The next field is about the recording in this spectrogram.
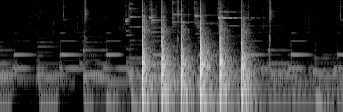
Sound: door knocking

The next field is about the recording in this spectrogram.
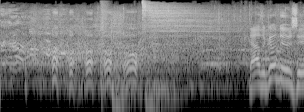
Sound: audience laughing

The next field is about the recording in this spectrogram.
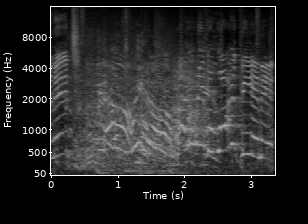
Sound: none

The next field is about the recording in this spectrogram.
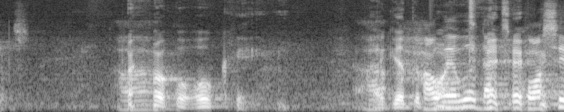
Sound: laughs

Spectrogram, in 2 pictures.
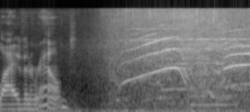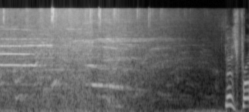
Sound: orcas chirping

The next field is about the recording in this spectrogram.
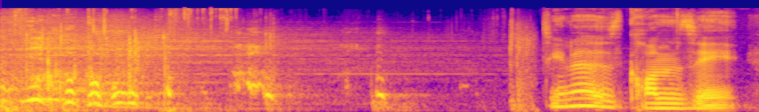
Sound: laughing

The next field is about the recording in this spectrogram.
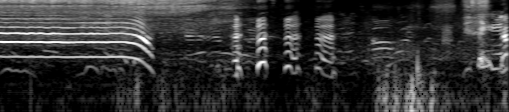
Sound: both laughing

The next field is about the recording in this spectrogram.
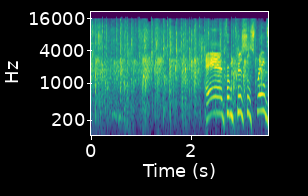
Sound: applause

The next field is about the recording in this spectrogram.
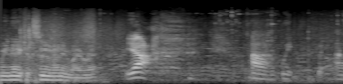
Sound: chuckles

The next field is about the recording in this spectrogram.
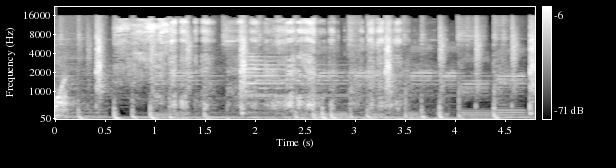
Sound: pencil scribbling; upbeat music

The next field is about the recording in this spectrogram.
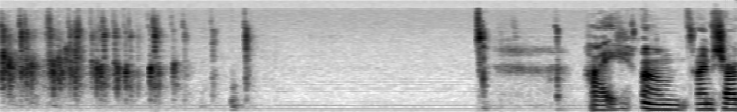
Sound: clapping

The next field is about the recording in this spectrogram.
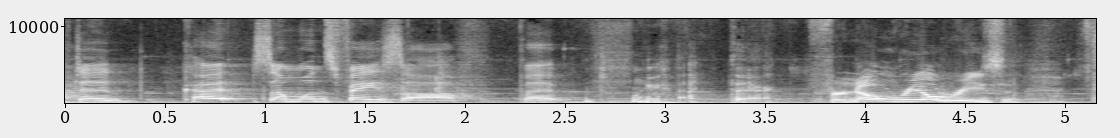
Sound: laughs

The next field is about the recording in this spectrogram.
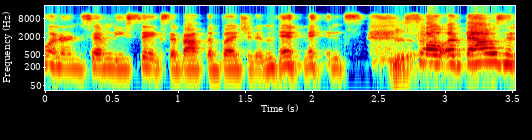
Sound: laughs

